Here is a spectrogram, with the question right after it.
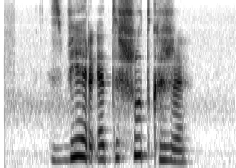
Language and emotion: Russian, positive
